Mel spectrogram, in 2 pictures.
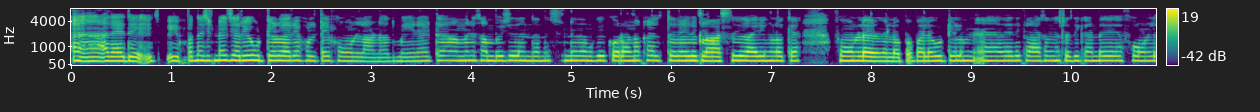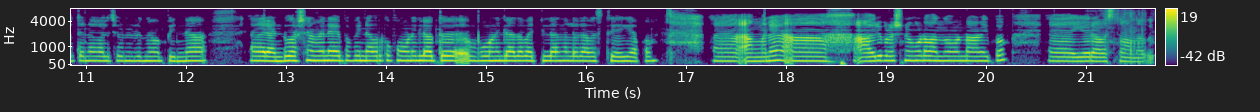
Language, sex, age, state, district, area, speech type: Malayalam, female, 60+, Kerala, Kozhikode, urban, spontaneous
